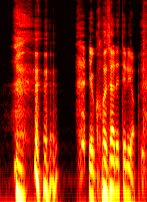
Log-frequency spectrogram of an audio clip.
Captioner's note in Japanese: 笑い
